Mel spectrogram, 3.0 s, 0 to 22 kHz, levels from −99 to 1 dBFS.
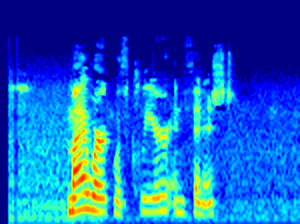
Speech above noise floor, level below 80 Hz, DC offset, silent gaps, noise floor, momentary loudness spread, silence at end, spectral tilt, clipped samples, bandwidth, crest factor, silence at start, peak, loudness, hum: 38 dB; -72 dBFS; under 0.1%; none; -60 dBFS; 20 LU; 0.8 s; -4 dB/octave; under 0.1%; 8.8 kHz; 22 dB; 0.15 s; -2 dBFS; -22 LUFS; none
